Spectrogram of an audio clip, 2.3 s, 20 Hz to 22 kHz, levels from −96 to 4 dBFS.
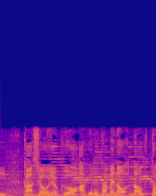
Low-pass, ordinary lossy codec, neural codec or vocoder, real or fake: none; none; none; real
